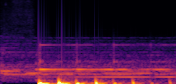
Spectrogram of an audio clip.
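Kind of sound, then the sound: human body sound, fast heartbeat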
